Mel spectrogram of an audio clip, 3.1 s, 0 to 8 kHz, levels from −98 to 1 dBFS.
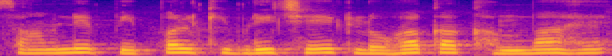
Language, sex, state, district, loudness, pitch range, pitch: Hindi, female, Jharkhand, Ranchi, -16 LUFS, 180-200 Hz, 190 Hz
